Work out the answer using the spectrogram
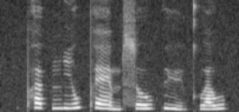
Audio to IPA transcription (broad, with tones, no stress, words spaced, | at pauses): pʰɐ˨k̚ ŋiː˨˥wpʰɛː˨˩m so˨˧wkyː˨˩kʷʰɐ˨˧w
